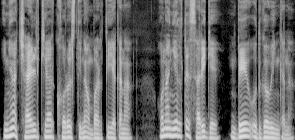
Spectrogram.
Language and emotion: Santali, sad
